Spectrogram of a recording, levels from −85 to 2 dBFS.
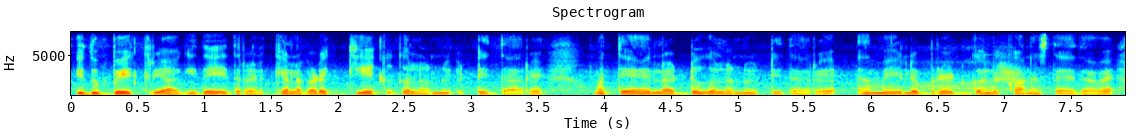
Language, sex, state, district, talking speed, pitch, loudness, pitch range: Kannada, female, Karnataka, Mysore, 115 wpm, 170 Hz, -20 LUFS, 160-175 Hz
